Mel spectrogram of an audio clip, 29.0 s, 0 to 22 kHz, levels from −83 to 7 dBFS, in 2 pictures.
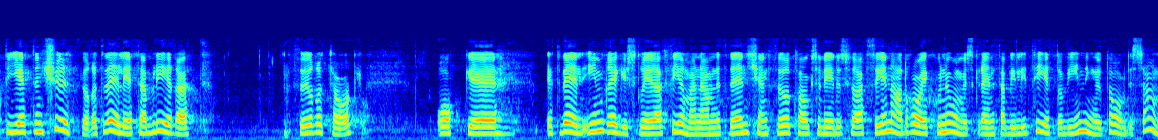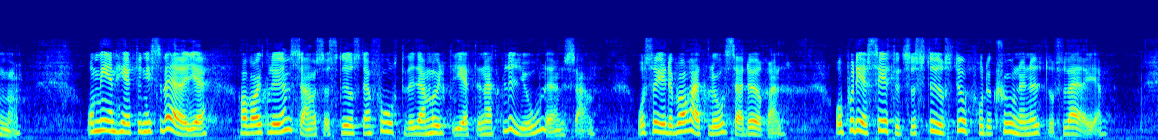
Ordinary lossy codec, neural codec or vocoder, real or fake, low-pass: none; codec, 16 kHz, 4.8 kbps, FACodec; fake; 7.2 kHz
